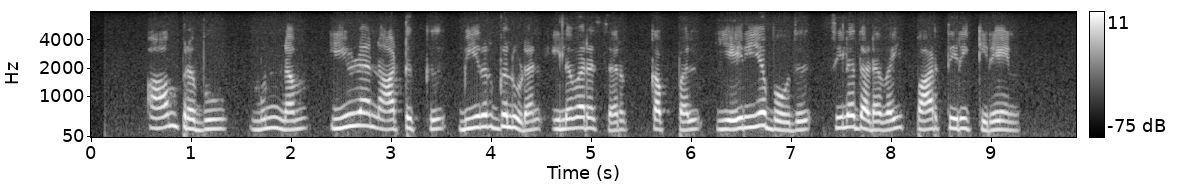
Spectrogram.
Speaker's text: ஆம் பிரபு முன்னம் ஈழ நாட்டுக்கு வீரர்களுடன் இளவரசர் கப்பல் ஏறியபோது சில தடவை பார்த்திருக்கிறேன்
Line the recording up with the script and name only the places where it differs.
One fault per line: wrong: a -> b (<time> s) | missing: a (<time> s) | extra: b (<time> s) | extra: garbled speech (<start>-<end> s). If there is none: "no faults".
no faults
